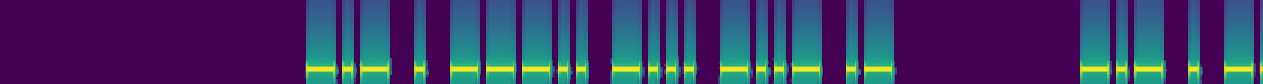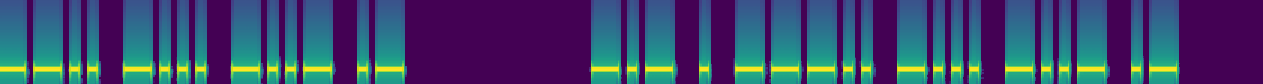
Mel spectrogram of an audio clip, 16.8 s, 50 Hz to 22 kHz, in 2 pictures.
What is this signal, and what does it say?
Morse code, heard as a keyed tone, about 20 wpm, 700 Hz. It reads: KE8BXA KE8BXA KE8BXA
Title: USA Call Signs - 6 Characters - Repeated 3x - 20wpm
